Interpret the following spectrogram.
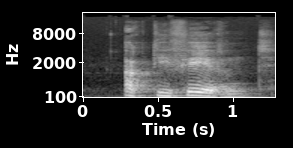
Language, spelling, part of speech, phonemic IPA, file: Dutch, activerend, verb / adjective, /ɑktiˈverənt/, Nl-activerend.ogg
- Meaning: present participle of activeren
